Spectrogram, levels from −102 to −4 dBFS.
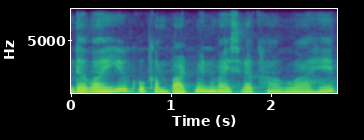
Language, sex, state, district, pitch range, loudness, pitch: Hindi, female, Arunachal Pradesh, Papum Pare, 175-190 Hz, -13 LUFS, 185 Hz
